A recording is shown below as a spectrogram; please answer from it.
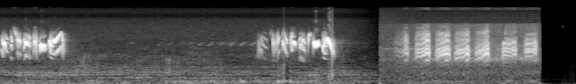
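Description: Bell's Vireo sings three quick, scratchy, jumbled warbled phrases. Each phrase is high-pitched, and the song sounds like a question followed by an answer.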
